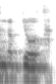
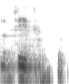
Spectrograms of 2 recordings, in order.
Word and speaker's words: Navjit: When Professor Ravindra Tiwari was speaking, he pronounced my name as Navjot, not Navjit.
